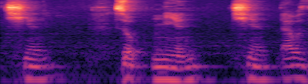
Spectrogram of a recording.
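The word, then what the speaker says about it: 千: And the bottom one is pronounced qian.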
